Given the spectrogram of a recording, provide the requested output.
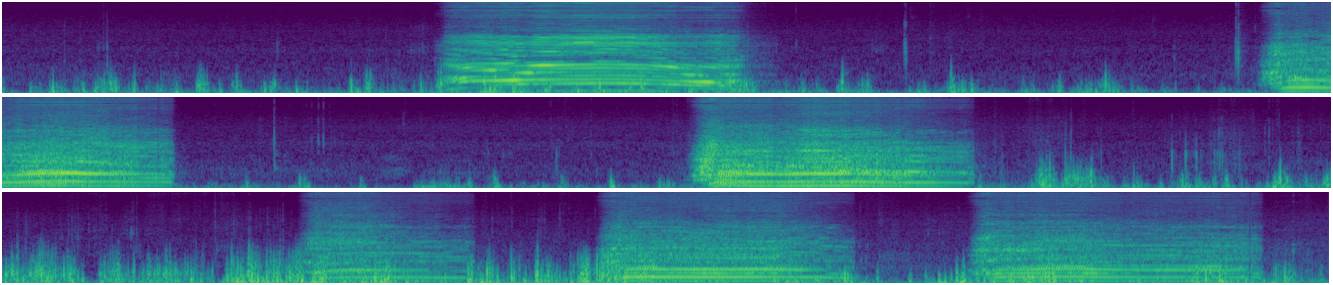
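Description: A moose gives deep, nasal, moaning calls, each about a second long, repeated at irregular intervals.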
